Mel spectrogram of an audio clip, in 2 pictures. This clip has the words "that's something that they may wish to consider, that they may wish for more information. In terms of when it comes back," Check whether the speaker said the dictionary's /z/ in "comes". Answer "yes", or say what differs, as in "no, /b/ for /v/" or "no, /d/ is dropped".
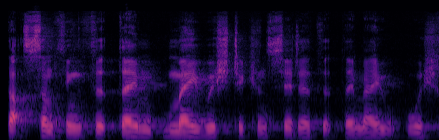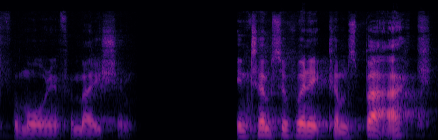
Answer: yes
